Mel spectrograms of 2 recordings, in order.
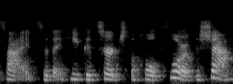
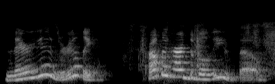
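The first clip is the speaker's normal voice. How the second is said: usual speaking voice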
